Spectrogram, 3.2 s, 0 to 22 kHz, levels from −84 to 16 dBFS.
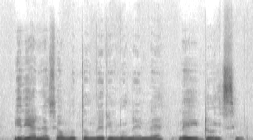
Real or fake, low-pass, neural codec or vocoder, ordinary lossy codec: fake; none; codec, 44.1 kHz, 3.4 kbps, Pupu-Codec; none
